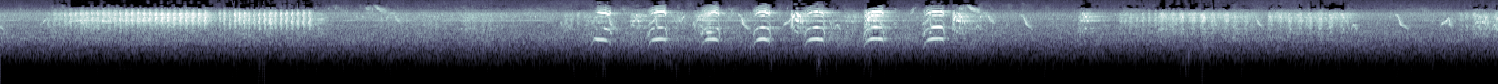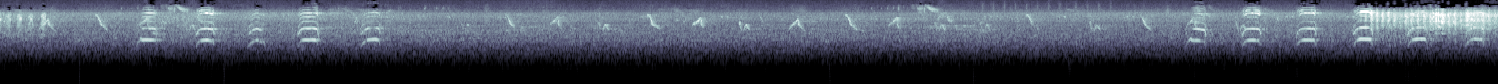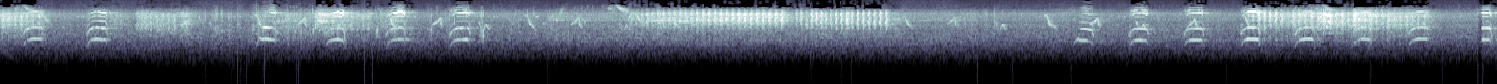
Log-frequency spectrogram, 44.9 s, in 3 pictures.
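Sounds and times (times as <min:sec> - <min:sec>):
high rasping hiss: 0:00.0 - 0:44.9.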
